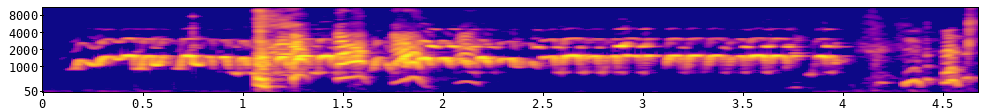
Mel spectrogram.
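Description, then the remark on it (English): A person mimics birdsong to call the birds from outside the window, with a steady, warbling high whistle broken by sharp chirps and breathy squeaks, ending in a flurry of quick twittering notes. No words are spoken. “I want you to call the birds from outside your window.”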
